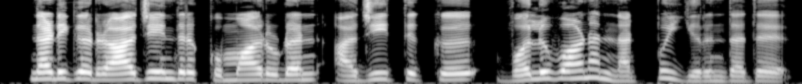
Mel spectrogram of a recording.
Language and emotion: Tamil, neutral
